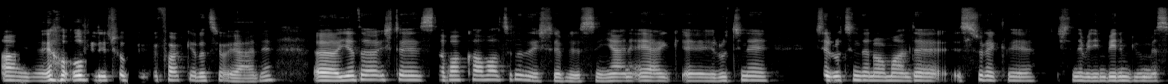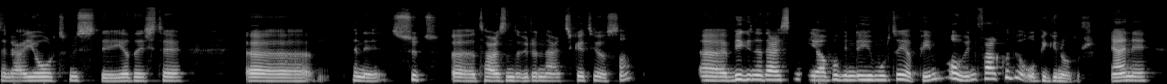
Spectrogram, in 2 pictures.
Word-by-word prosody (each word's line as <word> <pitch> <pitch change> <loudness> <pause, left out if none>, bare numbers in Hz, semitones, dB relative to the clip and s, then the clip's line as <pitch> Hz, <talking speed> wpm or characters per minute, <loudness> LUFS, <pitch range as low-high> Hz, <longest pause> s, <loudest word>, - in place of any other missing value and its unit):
Aynen, 180 -1 +3
o 210 0 +8
bile 195 -2 +1
çok 190 +1 -2
büyük 355 0 -20
bir 195 - -6
fark 200 0 -1
yaratıyor 180 -1 -2
yani. 150 +7 -3 0.4
Eee, 185 - +6
ya 185 +2 +6
da, 215 -1 +2
işte, 210 -1 -1
sabah 205 +1 -1
kahvaltını 215 +1 0
değiştirebilirsin. 160 -3 -3
Yani, 170 +1 -1
eğer 170 -1 -1
k 160 - -23
eee, 165 -1 -1
rutine, 185 +2 -2 0.5
işte, 200 - +2
rutinde 195 +1 0
normalde 180 - -1
sürekli, 185 - -3 0.2
işte, 185 - -8
ne 180 -1 0
bileyim, 170 +1 -1
benim 180 0 +2
gibi 170 0 -5
mesela 170 0 -2
yoğurt, 180 0 +1
müsli 180 -2 -3
ya 165 0 +1
da, 170 - +1
işte, 170 +1 -2 0.6
eee, 160 -2 +2 0.4
hani, 165 -1 -1
süt, 220 +6 -4 0.3
eee, 160 -2 +1
tarzında 170 0 +1
ürünler 170 -1 -2
tüketiyorsan, 185 - -4 0.7
eee, 180 -2 +3
bir 230 - +6
gün 220 0 +2
de 215 -1 +3
dersin 210 +2 +2
ki 220 -4 -10
"Ya, 190 -1 +2
bugün 205 -2 +2
de 205 - +3
yumurta 205 +1 +2
yapayım." 215 +5 0
O 265 -7 +5
gün 190 +5 0
farklı 265 +4 +2
bir 315 - -2
o 165 - -2
bir 180 - 0
gün 165 +1 0
olur. 145 -3 -6 0.2
Yani, 180 +1 +3
180 Hz, 160 wpm, -21 LUFS, 170-205 Hz, 0.7 s, o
